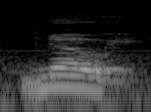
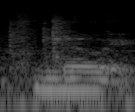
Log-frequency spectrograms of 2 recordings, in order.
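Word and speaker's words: Noe: Noi, but it's spelled differently. It's the thing you got to remember. There is an E. Yeah. But it's No. O N O E.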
